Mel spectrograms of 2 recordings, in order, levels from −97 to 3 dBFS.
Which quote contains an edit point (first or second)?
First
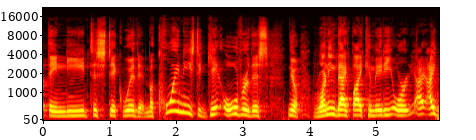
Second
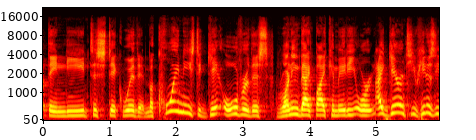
second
